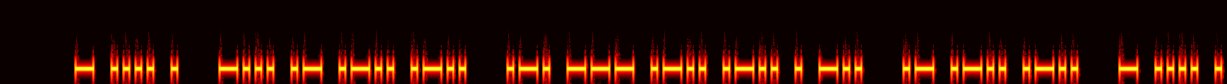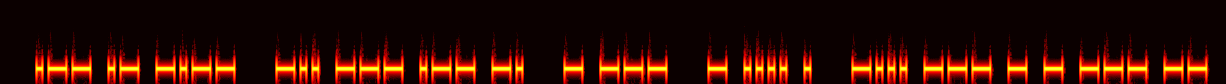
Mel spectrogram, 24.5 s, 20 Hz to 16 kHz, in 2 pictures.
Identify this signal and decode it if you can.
Morse code, heard as a keyed tone, about 20 wpm, 700 Hz. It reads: THE BALL ROLLED ALL THE WAY DOWN TO THE BOTTOM
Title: Sentences with 6-Word Phrases - Spoken Beginning - 20wpm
